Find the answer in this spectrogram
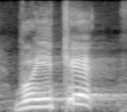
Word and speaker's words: Vujicic: Paano ba i-pronounce yan? Vujicic.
